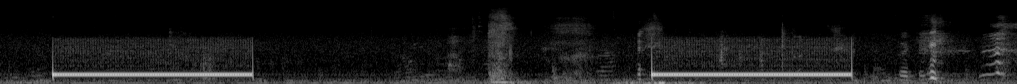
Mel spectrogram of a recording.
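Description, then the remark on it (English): Two long, steady electronic ringback tones, each about two seconds, separated by a pause, as a prank phone call is placed to a man's father, with faint background chatter and movement between the rings. “It's ringing, brother.”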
